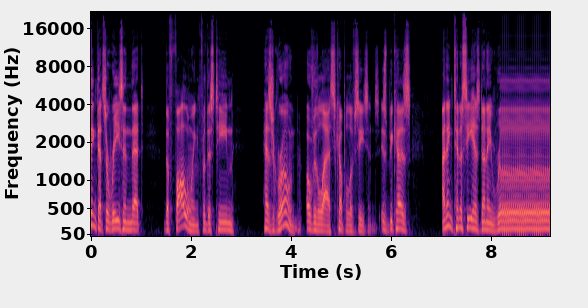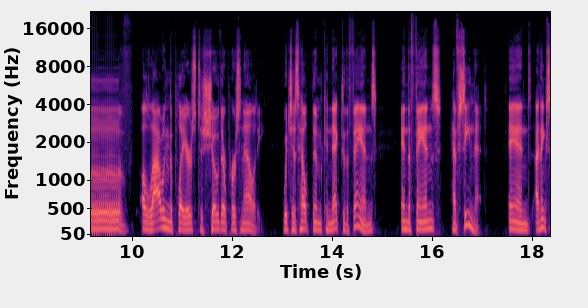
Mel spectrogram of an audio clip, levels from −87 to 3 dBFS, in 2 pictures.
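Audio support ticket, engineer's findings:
System hang loop, 8.23–9.74 s, after "has done a", before "allowing the players to". Host or audio driver froze while the interface kept cycling one ring buffer. A single 42.67 ms slice replays about 35 times, giving a 23.4 Hz buzzing stutter in place of speech. Loop length fits a 2048-sample buffer. Probable component: driver or DMA buffer servicing.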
